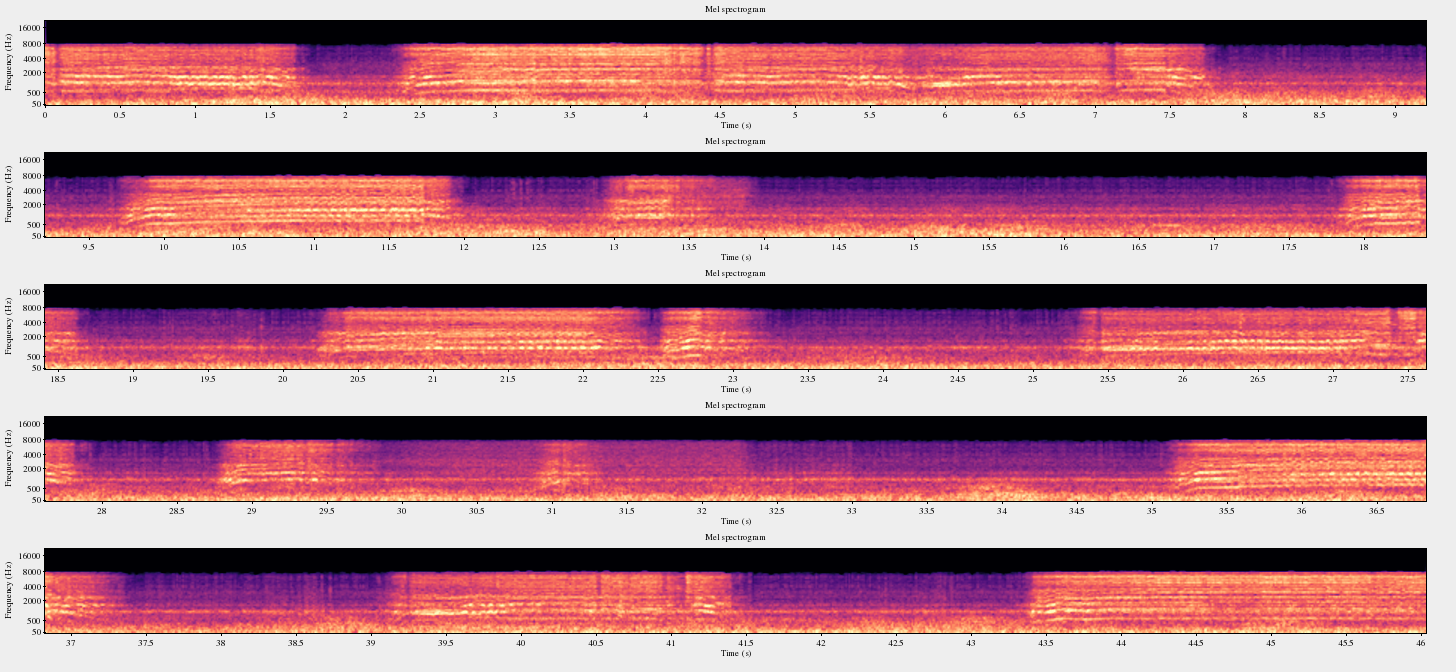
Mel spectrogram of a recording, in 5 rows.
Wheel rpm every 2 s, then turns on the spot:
130, 110, 160, 130, 10, 120, 40, 0, 10, 40, 110, 50, 30, 130, 50, 10, 10, 40, 90, 40, 120, 30, 160.
12-14 18-20 30-34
